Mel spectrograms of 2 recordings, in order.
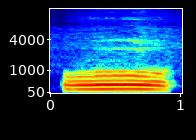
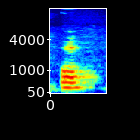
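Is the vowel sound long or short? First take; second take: long; short. First: The vowel is held long. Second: The vowel is cut short. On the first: "Quand il y a un son long, on va vraiment entendre o" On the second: "il y a les sons courts. O"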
